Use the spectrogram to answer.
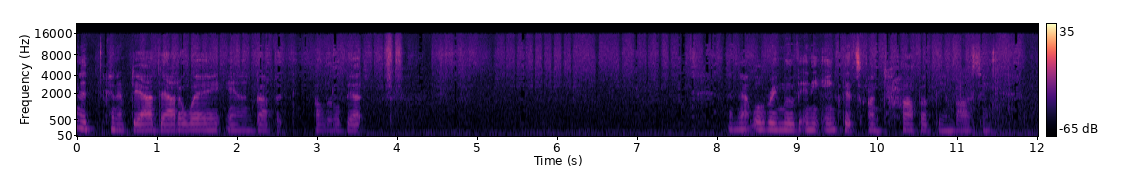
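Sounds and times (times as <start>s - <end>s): tissue rubbing on cardstock: 0.6s - 12.0s.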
